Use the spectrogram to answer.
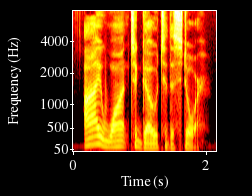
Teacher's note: The stressed words are want, go, and store. Those are the important ones, the words you really need to catch. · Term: stress-timed rhythm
